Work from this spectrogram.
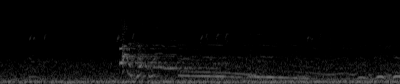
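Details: Nuisance-barking dog giving a drawn-out howl that starts high and slides gradually downward, wavering near the end, against a low steady hum.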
